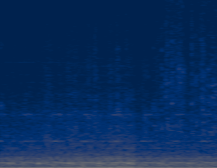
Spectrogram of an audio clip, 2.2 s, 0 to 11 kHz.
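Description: Train rumbling steadily along the track in Train Sim World 3, a continuous near roar of wheels and low engine hum with faint tonal whine, no talk.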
